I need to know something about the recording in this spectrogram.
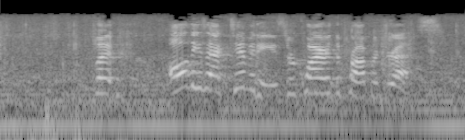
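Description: A young woman speaks loudly and clearly outdoors, as if performing.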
